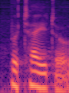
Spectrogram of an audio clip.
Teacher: the first vowel is a schwa and placed between two voiceless sounds, p and t. Therefore, it will be devoiced, potato.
